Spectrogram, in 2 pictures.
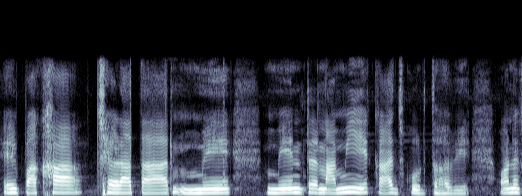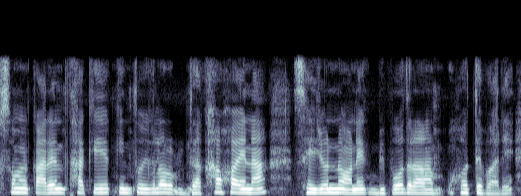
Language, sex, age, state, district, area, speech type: Bengali, female, 45-60, West Bengal, Paschim Medinipur, rural, spontaneous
